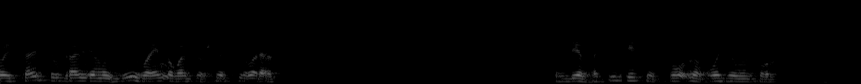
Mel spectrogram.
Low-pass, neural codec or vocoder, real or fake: 3.6 kHz; codec, 16 kHz, 1 kbps, FunCodec, trained on Chinese and English, 50 frames a second; fake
